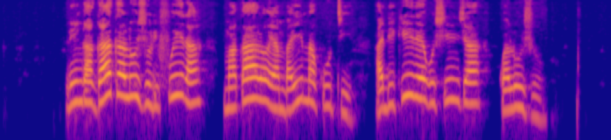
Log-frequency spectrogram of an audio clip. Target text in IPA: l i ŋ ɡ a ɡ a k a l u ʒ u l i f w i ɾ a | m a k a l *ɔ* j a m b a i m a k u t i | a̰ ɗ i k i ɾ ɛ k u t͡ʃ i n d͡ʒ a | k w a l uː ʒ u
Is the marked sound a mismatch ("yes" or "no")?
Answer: no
